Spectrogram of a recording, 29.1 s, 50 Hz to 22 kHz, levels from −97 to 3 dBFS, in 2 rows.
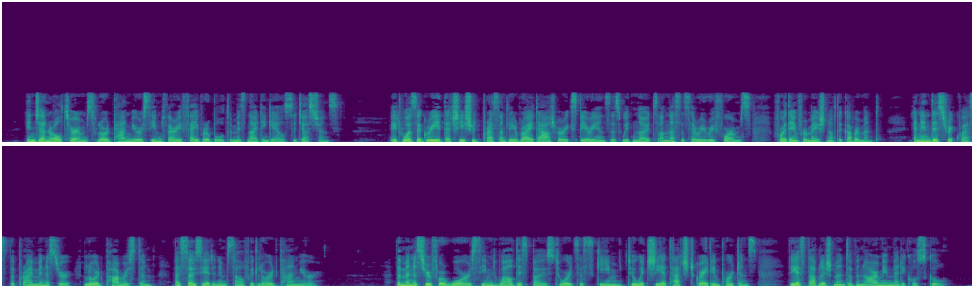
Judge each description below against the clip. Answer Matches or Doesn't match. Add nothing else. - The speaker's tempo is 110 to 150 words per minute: Matches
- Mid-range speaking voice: Matches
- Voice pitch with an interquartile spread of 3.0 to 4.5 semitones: Doesn't match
